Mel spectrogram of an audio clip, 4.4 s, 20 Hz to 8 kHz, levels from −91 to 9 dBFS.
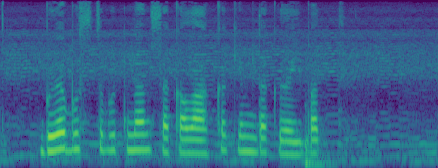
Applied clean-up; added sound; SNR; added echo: none; Guitar + Bowed string instrument; 19 dB; none.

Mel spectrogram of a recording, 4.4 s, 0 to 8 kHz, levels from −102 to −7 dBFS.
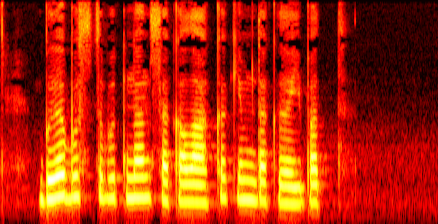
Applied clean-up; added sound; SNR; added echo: none; none; none; none.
